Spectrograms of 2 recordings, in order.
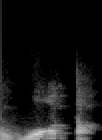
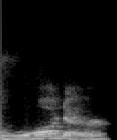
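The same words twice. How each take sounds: First: It is said with a British accent. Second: It is said with an American accent.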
